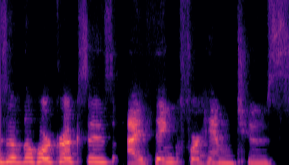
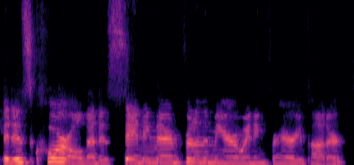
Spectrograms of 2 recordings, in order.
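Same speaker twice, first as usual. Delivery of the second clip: ordinary talk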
